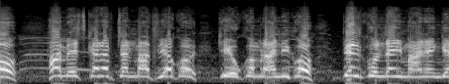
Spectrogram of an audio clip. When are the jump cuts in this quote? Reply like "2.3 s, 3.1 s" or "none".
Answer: none

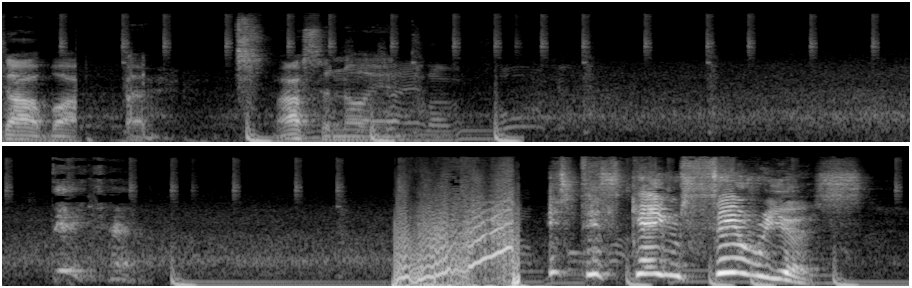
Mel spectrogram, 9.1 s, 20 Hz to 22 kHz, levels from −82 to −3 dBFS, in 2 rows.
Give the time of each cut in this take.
2.7 s

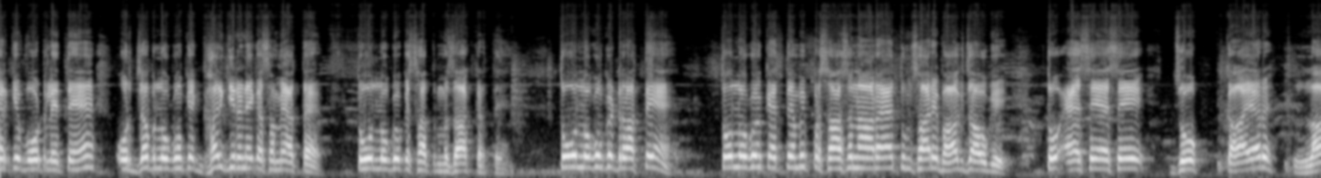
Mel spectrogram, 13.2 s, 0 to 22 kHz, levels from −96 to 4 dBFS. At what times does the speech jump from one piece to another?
none

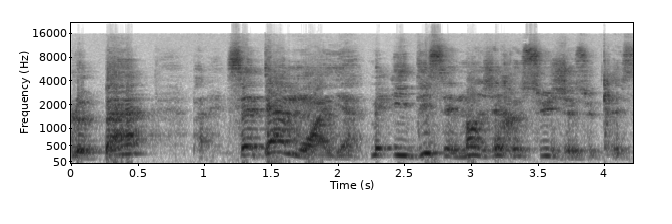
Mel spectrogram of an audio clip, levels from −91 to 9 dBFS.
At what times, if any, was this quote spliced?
2.1 s

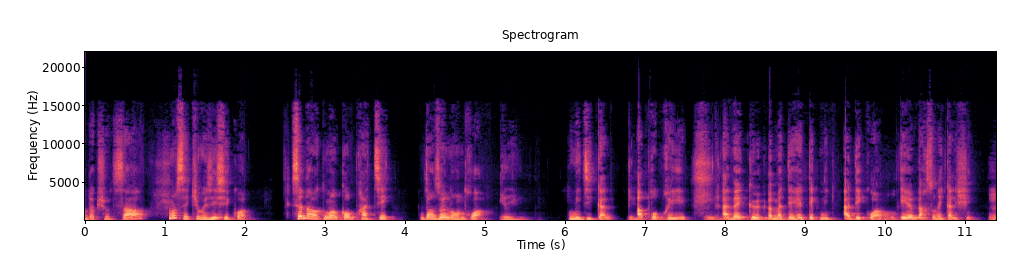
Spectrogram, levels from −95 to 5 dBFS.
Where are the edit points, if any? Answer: 1.0 s

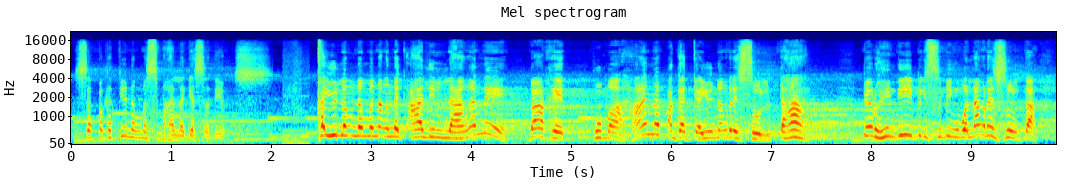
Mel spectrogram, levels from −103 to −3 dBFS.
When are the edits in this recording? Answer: 2.1 s

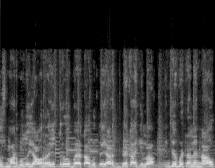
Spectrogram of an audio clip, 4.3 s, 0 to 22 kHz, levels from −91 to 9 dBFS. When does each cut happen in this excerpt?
3.2 s

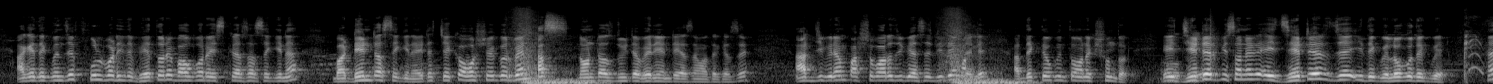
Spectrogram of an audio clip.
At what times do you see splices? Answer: 5.4 s, 9.6 s

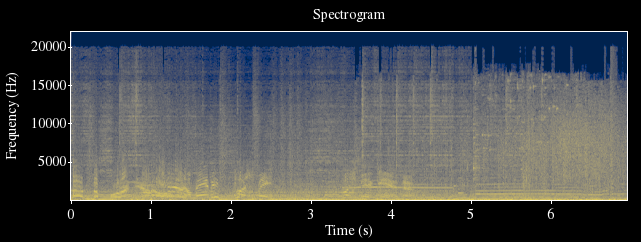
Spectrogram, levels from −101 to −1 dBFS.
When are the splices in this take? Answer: none

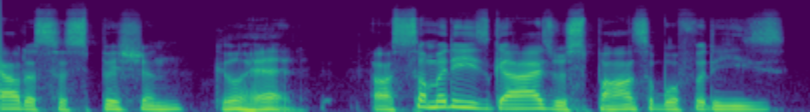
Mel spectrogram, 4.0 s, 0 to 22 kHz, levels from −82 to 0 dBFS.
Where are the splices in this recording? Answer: 1.3 s

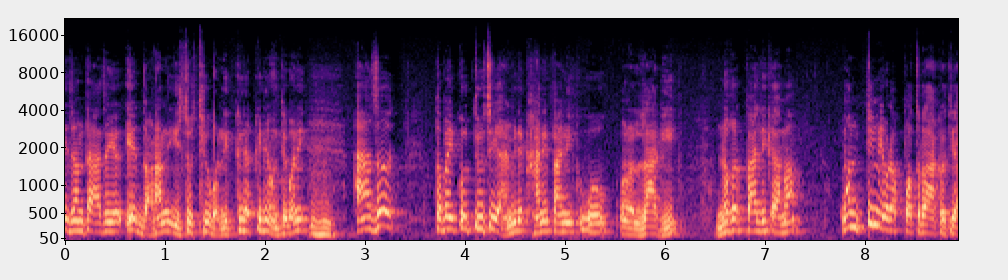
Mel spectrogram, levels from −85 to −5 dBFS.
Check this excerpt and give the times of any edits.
none

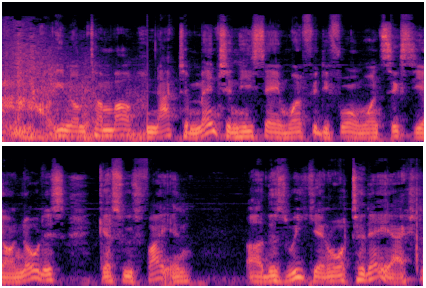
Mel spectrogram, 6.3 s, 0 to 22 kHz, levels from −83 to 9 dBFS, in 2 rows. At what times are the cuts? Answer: 1.1 s

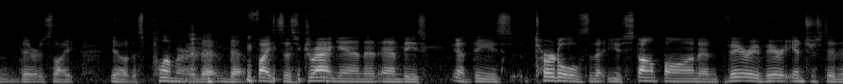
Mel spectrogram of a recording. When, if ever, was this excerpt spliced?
7.2 s

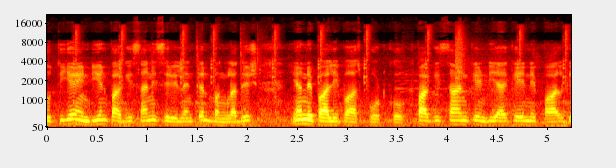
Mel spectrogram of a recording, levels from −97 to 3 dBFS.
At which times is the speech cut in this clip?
3.6 s

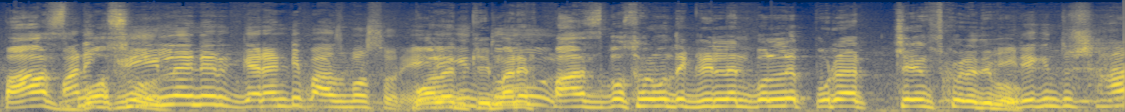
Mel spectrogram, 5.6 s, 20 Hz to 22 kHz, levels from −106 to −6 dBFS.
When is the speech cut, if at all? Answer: none

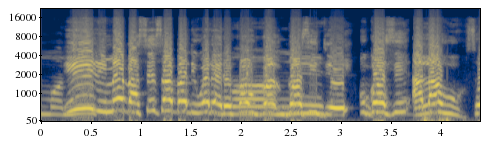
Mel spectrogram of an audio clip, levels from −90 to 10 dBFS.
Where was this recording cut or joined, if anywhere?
3.2 s

